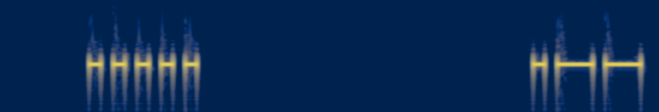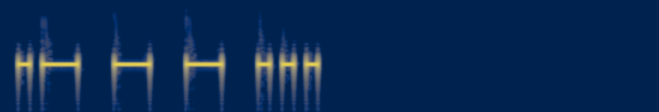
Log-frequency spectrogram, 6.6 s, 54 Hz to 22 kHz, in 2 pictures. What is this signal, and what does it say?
Morse code, heard as a keyed tone, about 21 wpm, 700 Hz. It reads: 5 WATTS
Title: Common QSO Phrases - 4x Word-Spacing - 20wpm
